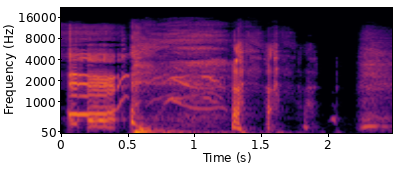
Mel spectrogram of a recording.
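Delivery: squeaky high-pitched laugh; a laugh that jumps way up; laughing mid-explanation. Real, not acted. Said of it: "I'm doing a super high-pitched".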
